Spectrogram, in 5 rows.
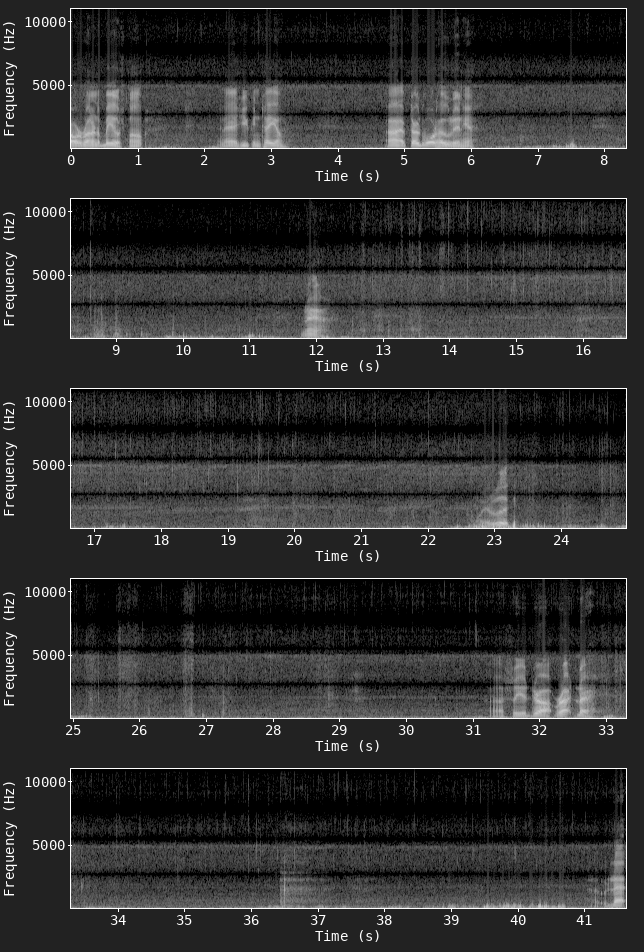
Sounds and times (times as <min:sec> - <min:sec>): Speech: 0:00.0 - 0:01.1, 0:02.2 - 0:03.3, 0:04.7 - 0:06.1, 0:11.8 - 0:12.3, 0:22.7 - 0:23.3, 0:31.2 - 0:32.9, 0:41.1 - 0:41.6.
